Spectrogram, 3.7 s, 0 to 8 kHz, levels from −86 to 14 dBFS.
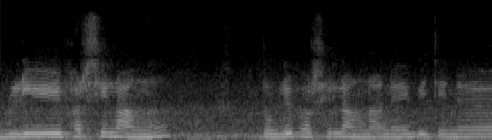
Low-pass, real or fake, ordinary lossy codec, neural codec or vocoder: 7.2 kHz; real; none; none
